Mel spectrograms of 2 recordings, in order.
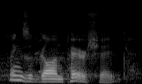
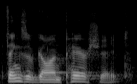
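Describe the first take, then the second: First: It is said in an imitated British accent. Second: It is said in the speaker's ordinary accent.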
